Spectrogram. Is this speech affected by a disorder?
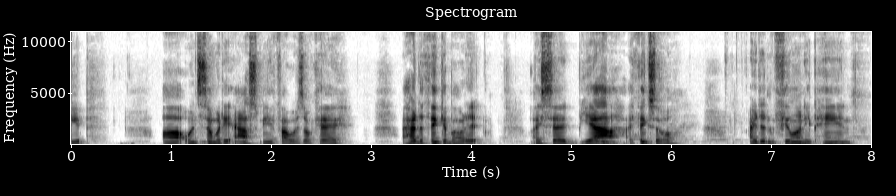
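No.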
